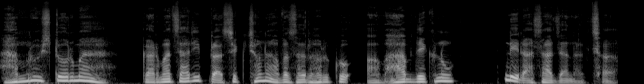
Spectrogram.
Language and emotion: Nepali, sad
